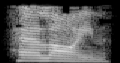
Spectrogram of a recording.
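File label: "hairline", English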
